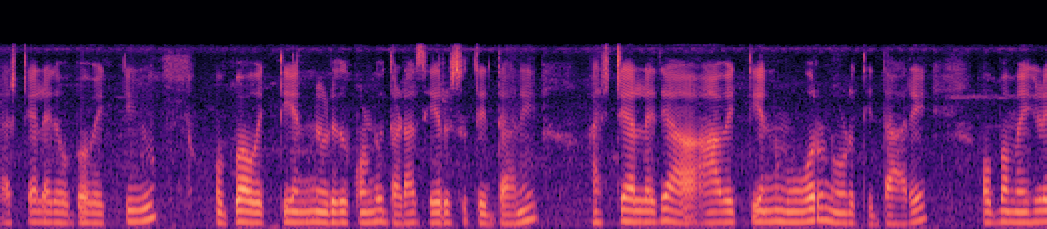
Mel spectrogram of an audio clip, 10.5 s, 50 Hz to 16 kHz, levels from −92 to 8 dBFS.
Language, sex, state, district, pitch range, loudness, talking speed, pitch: Kannada, female, Karnataka, Koppal, 155-175 Hz, -20 LUFS, 105 wpm, 165 Hz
